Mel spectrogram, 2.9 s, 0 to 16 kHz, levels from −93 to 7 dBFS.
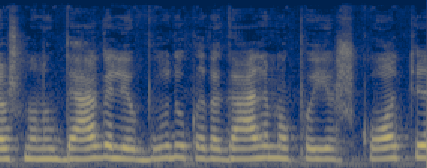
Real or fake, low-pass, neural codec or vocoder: fake; 14.4 kHz; codec, 44.1 kHz, 3.4 kbps, Pupu-Codec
